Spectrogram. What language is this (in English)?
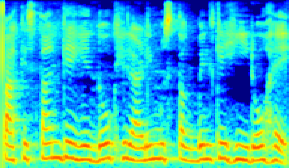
Urdu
